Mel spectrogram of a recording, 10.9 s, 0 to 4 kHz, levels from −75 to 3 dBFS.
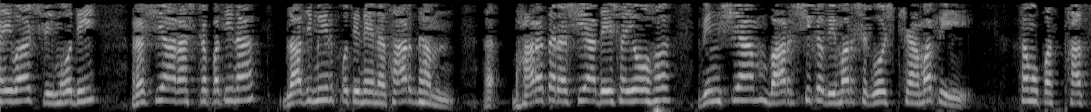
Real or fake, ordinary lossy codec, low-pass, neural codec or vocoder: real; MP3, 16 kbps; 3.6 kHz; none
